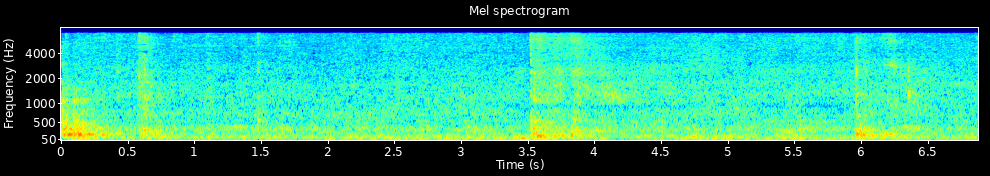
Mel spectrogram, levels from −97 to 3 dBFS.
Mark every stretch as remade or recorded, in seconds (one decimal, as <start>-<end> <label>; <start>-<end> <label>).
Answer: 0.0-3.4 recorded; 3.4-4.7 remade; 4.7-5.2 recorded; 5.2-5.9 remade; 5.9-6.9 recorded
